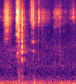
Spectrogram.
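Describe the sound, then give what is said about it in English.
Cards being shuffled, a few quick papery riffles and flicks over a low background hum, then a softer slide as one card is drawn without looking. Quiet, with no voices. “I've been shuffling. I'm going to choose one of these without looking.”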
